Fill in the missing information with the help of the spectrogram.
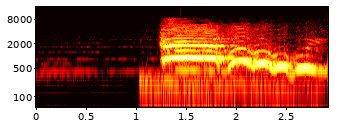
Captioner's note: scream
